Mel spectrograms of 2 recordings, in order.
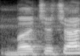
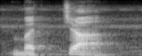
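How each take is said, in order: First: A vowel is sounded between the two ch sounds. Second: The two ch sounds join with no vowel between. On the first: The speaker calls it wrong. "बचचा नहीं बोलेंगे... वह गलत उच्चारण होता है" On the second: The speaker calls it right. "क्या बोलेंगे? बच्चा"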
